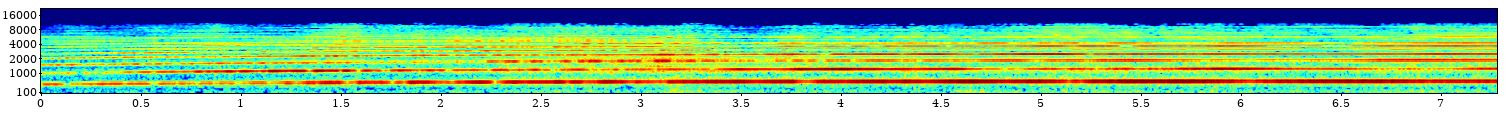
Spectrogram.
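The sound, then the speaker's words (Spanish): A loud tornado warning siren, sounded to warn the population of an approaching tornado, wails steadily, its tone slowly rising in pitch as it holds one continuous, unbroken blare with no one speaking. “Aquesta és la sirena que sona per avisar la població de l'arribada d'un tornado.”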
